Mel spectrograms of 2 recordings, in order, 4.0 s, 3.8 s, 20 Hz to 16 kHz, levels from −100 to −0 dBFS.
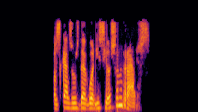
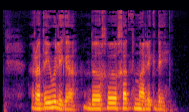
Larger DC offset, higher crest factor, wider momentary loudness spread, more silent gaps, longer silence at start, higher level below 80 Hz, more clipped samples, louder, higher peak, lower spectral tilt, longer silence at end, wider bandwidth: neither; about the same, 18 dB vs 16 dB; second, 10 LU vs 13 LU; neither; first, 1.05 s vs 0.6 s; about the same, -54 dBFS vs -58 dBFS; neither; first, -17 LUFS vs -20 LUFS; about the same, -2 dBFS vs -4 dBFS; second, -3 dB/octave vs -7 dB/octave; first, 1 s vs 0.5 s; second, 8.4 kHz vs 11.5 kHz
